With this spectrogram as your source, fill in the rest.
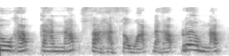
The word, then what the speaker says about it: สหัสวรรษ: อ่าน ท่อง กัน นัก เรียน สหัสวรรษ อ่าน ว่า สหัสวรรษ นะ ครับ หมาย ถึง ช่วง เวลา กี่ ปี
